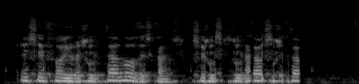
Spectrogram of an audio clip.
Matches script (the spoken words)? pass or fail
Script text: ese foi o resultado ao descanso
fail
